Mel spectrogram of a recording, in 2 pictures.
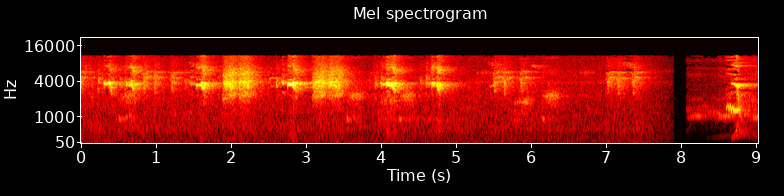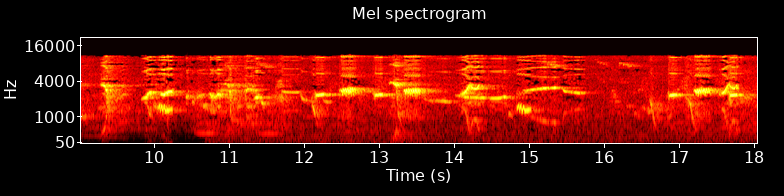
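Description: Birdsong. First comes a run of rapid, repeated high chirps. After a brief break about eight seconds in, a variety of whistled calls follows, gliding up and down in pitch.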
